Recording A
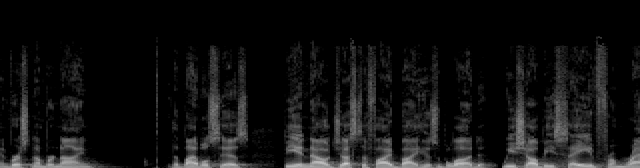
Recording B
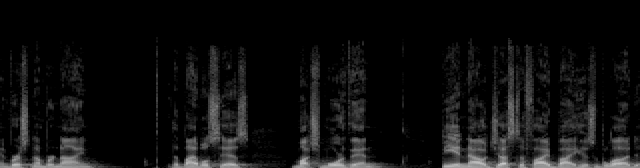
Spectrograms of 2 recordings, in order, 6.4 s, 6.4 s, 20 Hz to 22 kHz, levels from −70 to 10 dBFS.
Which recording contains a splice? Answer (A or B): A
